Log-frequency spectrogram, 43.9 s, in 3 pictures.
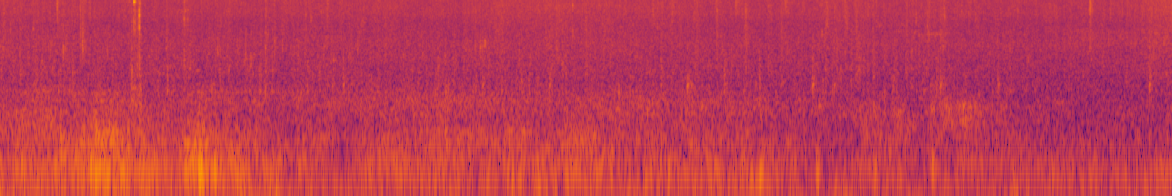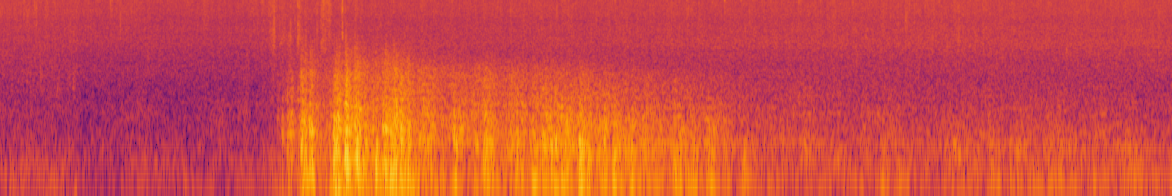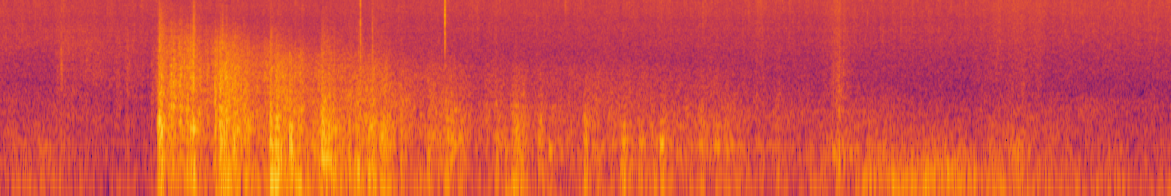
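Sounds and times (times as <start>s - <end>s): steady rain: 0.0s - 43.9s
thunder rolling: 18.0s - 25.8s, 29.8s - 43.4s.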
